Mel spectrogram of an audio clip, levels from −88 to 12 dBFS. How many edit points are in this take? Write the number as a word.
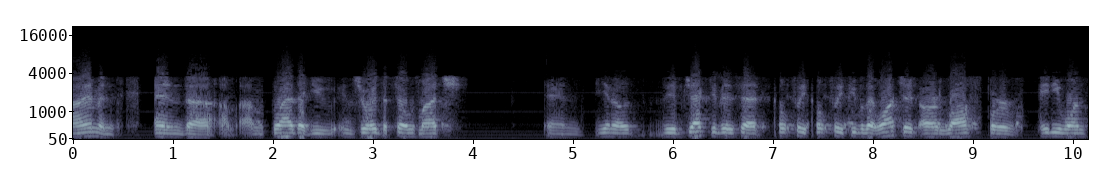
three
